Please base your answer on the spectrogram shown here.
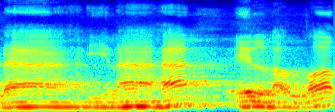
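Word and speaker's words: لا إله إلا الله: Wa maddaha itu dipanjangkan la-nya dipanjangkan. Maka biasanya kiai-kiai kalau istighotsah mohon pertolongan 3 kali pertama bacanya panjang, la ilaha illallah.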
